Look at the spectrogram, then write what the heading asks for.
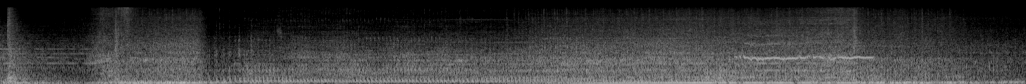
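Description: A car engine runs steadily and fairly close, its low drone holding under faint background sound, with a brief high squeal near the end as the vehicle slows to a stop.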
